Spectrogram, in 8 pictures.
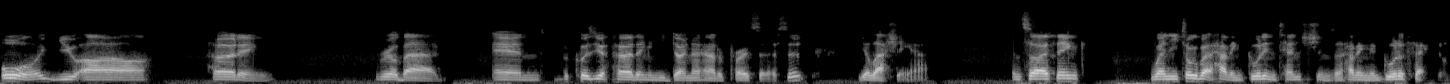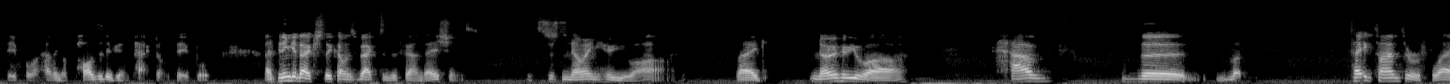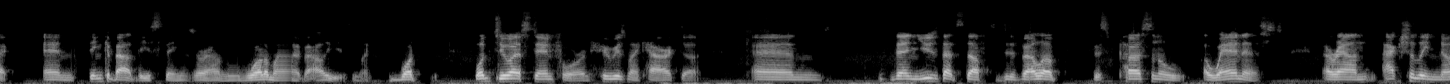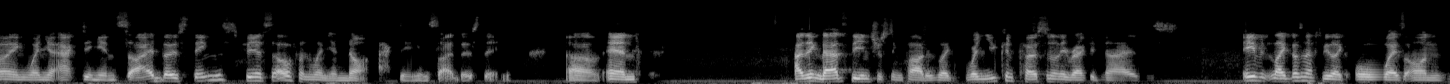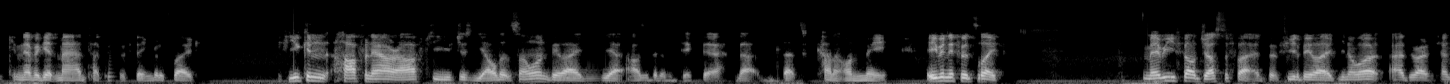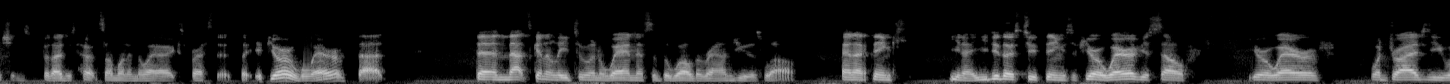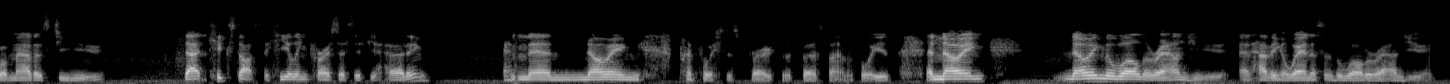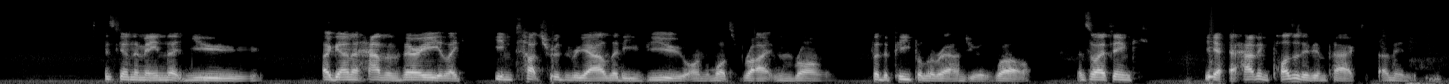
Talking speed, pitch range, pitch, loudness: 175 wpm, 105-135 Hz, 115 Hz, -22 LUFS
